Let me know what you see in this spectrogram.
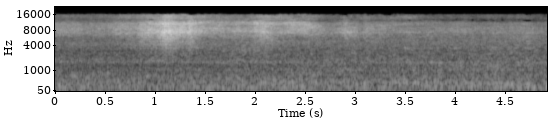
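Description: Shinkansen bullet train rolling slowly alongside the platform: a steady low rumble and hum from its passing cars, with a brief hiss about a second in.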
